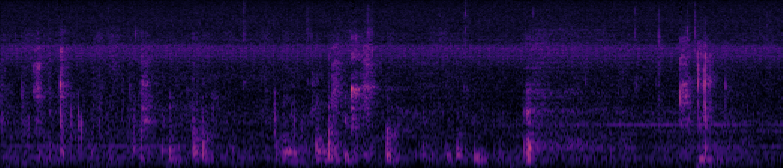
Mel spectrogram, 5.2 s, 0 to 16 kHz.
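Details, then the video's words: Five-week-old Australian terrier puppies making soft, scattered squeaks and brief yips amid clicking and scuffling noises, with a faint steady hum in the background. "Australian Terrier Puppies 5 Weeks"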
